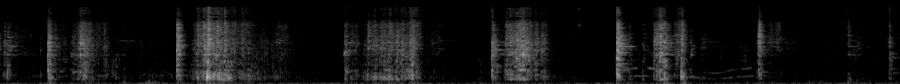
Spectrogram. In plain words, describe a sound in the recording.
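A pickaxe strikes and scrapes hard ground.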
